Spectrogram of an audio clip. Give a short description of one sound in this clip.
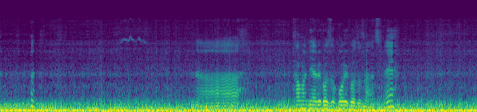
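A motorcycle engine rumbles steadily while riding.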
